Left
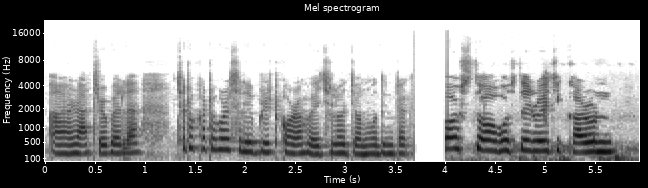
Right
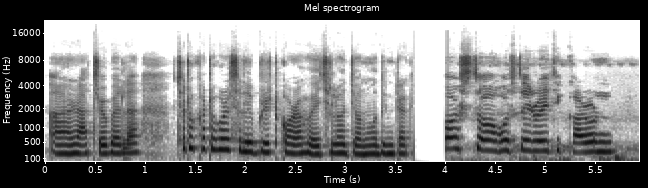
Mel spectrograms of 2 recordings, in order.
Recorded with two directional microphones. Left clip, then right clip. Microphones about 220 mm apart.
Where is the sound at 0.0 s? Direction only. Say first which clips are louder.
Right 5 dB; 45° right (ahead or behind).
